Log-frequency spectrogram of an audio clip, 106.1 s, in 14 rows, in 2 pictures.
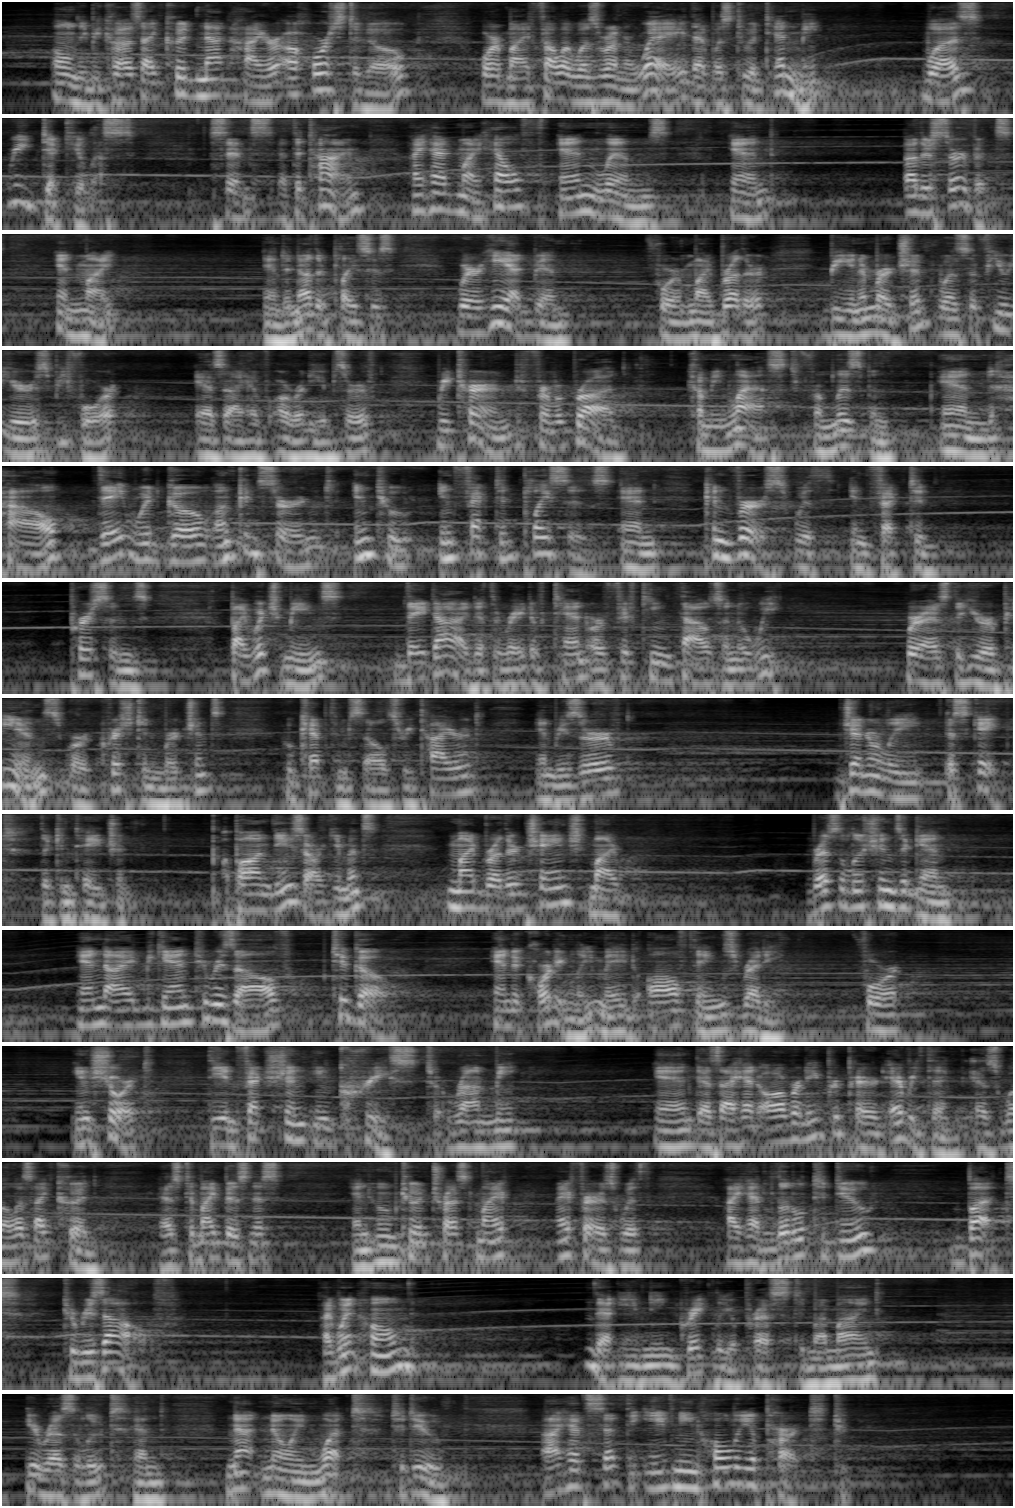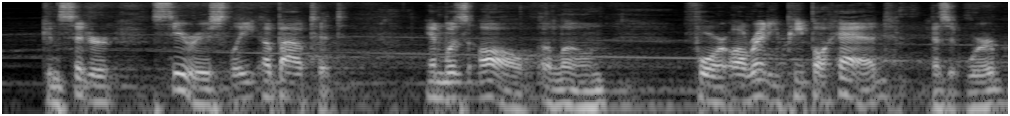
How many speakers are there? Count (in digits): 1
